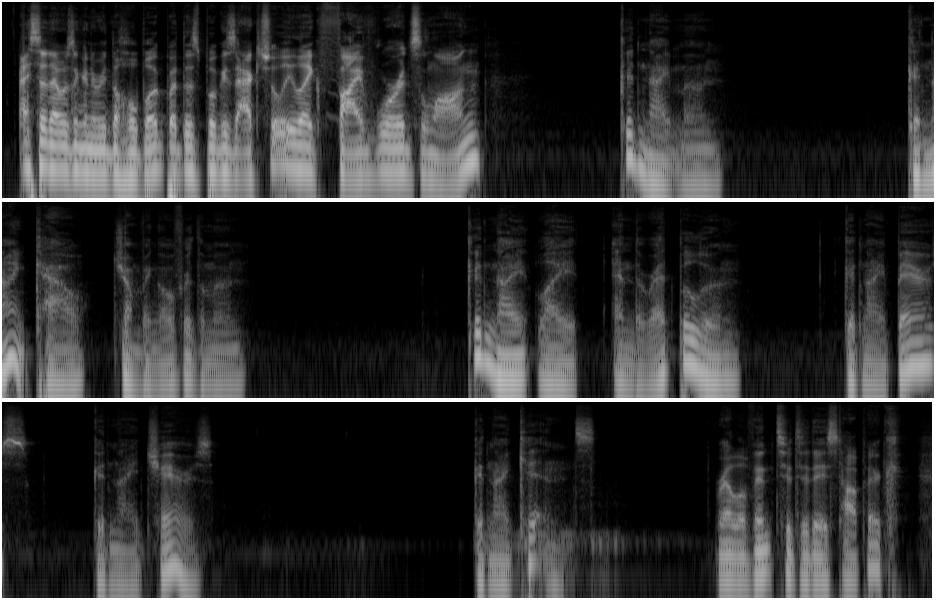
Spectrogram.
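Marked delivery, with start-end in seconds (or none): 4.6-18.4 low, soft, calm audiobook reading voice. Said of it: "That's literally how every, like, audiobook reader does it".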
